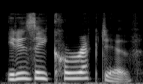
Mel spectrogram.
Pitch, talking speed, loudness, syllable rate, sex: 235 Hz, 165 wpm, -16 LUFS, 5.5 syllables/s, female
